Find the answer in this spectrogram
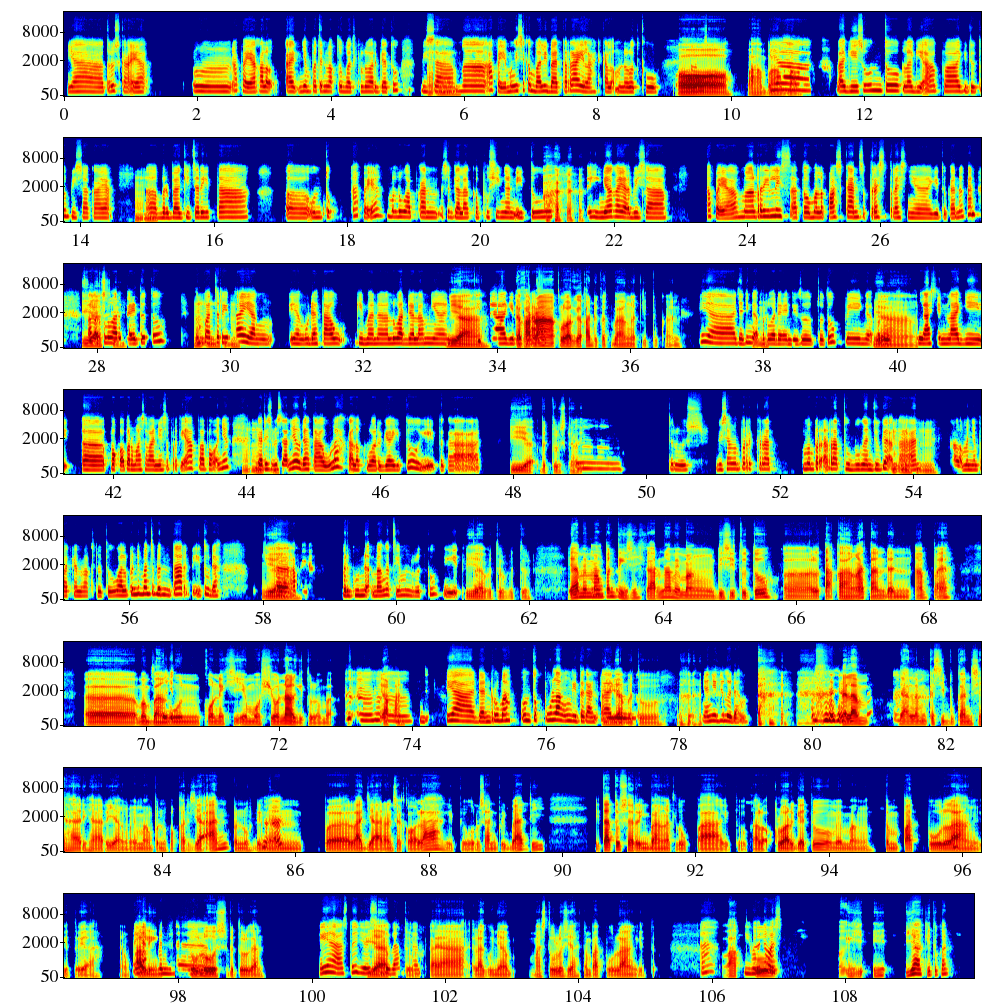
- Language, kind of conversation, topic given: Indonesian, unstructured, Mengapa penting untuk meluangkan waktu khusus bagi keluarga setiap hari?
- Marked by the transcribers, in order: chuckle; other background noise; chuckle; laugh; tapping; bird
